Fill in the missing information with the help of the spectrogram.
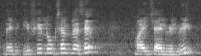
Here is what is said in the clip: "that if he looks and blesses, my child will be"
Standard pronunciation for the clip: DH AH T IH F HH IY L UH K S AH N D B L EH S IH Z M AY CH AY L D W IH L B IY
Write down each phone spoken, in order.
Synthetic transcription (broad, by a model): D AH T IH F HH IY L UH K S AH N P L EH S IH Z M AY CH AY L D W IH L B IY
